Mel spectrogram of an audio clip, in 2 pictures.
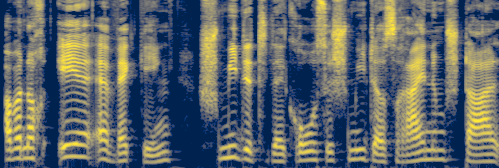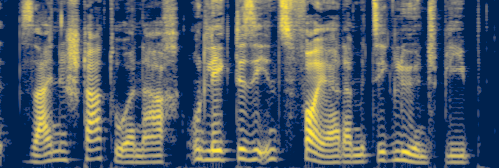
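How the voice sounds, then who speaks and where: A woman with a very low-pitched voice reads a fairy tale aloud. She speaks in a chatty, friendly manner and slips in asides to her listeners. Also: moderate pace, hardly any pauses. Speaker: storyteller.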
